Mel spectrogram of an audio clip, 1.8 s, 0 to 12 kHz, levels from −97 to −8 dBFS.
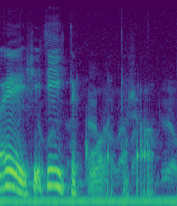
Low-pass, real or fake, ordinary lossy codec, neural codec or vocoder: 10.8 kHz; real; none; none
